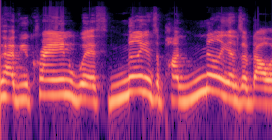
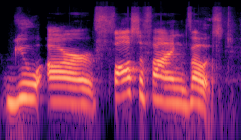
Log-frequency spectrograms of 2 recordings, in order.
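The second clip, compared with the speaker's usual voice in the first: ordinary talk, nothing marked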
